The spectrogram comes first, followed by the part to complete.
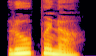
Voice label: "ರಪ್ಪನೆ", Kannada; rūpaṇa; ರೂಪಣ; noun; to shape

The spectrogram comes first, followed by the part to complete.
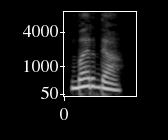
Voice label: "ಭರಿತ", kannada

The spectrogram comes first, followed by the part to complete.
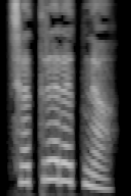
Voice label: "ಛತ್ರರತ್ನ", Kannada

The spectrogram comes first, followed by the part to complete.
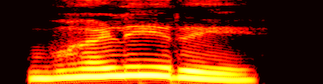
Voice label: "ಬಾಳರ", Kannada

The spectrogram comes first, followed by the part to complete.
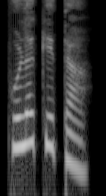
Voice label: "ಪುಲಕಿತ", kannada

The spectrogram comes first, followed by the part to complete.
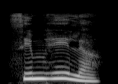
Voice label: "ಸಿಂಹಲ", Kannada

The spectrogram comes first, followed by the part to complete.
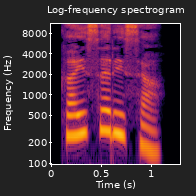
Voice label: "ಕೈಸರಿಸ", Kannada

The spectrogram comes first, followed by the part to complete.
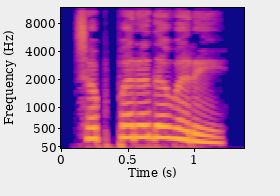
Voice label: "ಚಪ್ಪರದವರೆ", Kannada

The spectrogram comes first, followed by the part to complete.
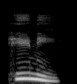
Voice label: "ಹಣಿ", Kannada

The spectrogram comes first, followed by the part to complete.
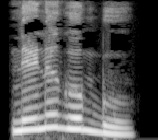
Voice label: "ನೆಣಗೊಬ್ಬು", Kannada

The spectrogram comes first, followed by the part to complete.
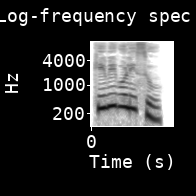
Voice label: "ಕಿವಿಗೇಳಿಸು", Kannada

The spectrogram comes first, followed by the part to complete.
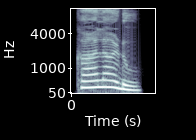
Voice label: "ಕಾಲಾಡು", Kannada

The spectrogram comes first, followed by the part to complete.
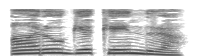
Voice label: "ಆರೋಗ್ಯಕೇಂದ್ರ", Kannada

